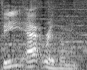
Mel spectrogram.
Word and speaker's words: Theatrhythm: I was using the word pronounced Theatrhythm, and I don't know why. No, as far as I've ever heard it pronounced by anybody, it's Theatrhythm. Theatrhythm. Like you're trying to say theater.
